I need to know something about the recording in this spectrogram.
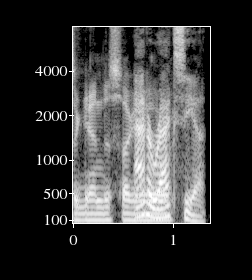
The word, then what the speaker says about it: ataraxia: Let me listen to this again just so I can Ataraxia is pronounced ataraxia.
